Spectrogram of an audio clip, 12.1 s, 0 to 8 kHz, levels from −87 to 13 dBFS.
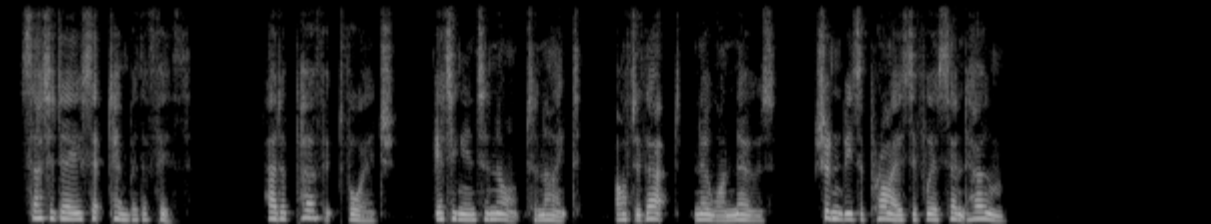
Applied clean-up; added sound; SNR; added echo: none; none; none; none.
